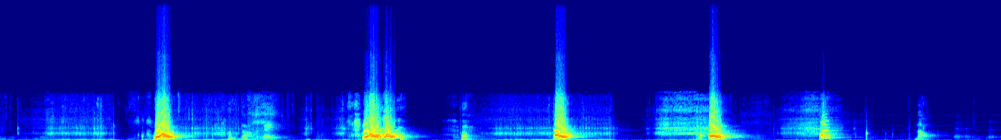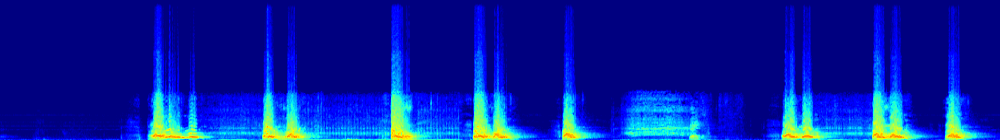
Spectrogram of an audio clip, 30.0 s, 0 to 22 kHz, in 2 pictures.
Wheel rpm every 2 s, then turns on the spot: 20, 10, 10, 20, 30, 30, 10, 0, 0, 30, 30, 0, 40, 10, 10.
0-4 6-8 18-22 26-30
